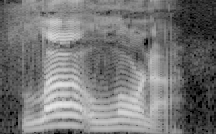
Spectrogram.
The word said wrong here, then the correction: La Llorona: Did I pronounce that right? Or I totally screwed it up. – Oh, Oh, you're trying to say La Llorona.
